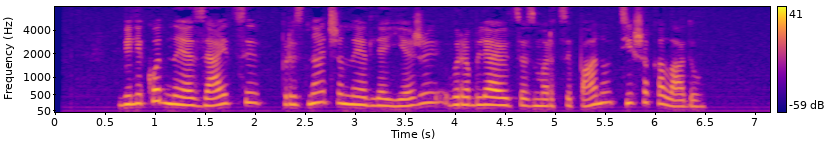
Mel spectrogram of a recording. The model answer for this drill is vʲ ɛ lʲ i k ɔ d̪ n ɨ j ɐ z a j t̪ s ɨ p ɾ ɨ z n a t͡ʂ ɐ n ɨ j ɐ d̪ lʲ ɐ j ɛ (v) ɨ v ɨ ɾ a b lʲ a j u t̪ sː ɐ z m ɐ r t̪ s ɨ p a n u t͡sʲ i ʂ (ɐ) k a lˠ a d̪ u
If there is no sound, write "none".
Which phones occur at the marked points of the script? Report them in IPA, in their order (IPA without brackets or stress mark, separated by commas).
ʐ, ɐ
